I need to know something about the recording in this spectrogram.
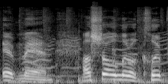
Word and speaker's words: Ip Man: Is that how you say his name? Or IP Man? I believe it's Ip Man.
